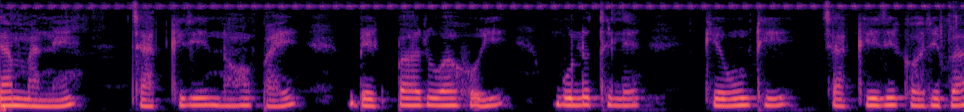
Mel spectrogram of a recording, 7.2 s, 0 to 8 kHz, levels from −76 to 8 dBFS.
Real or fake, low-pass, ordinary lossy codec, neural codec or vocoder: real; none; none; none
